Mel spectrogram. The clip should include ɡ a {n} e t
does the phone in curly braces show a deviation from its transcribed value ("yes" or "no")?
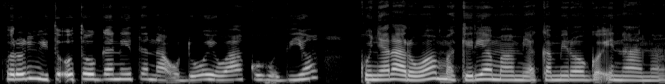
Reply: no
